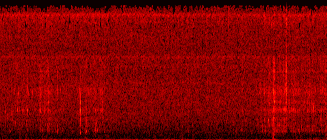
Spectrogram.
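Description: Water splashing as a hooked walleye thrashes at the surface, a few short splashes around two seconds in and again near the end, over a steady low rumble.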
